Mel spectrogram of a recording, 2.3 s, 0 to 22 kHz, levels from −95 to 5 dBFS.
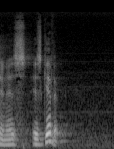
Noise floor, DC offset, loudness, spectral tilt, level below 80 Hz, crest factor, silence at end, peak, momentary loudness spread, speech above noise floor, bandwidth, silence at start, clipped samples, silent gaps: -61 dBFS; under 0.1%; -31 LUFS; -5 dB/octave; -66 dBFS; 20 dB; 0.95 s; -12 dBFS; 9 LU; 31 dB; 16 kHz; 0 s; under 0.1%; none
